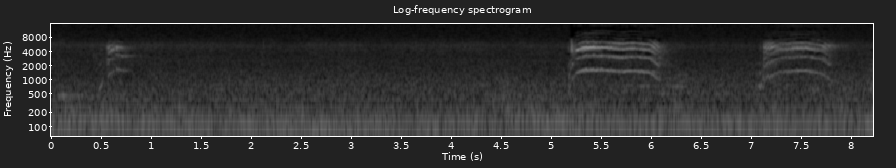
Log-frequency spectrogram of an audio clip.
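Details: Two playing one-month-old Siamese kittens, a brother and sister: after a faint squeak, two clear, high, thin mews come about two seconds apart, each rising and then dropping in a short, plaintive arc over quiet room hum.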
